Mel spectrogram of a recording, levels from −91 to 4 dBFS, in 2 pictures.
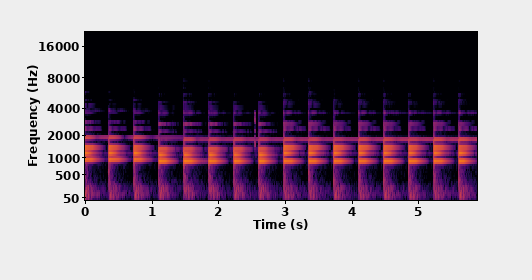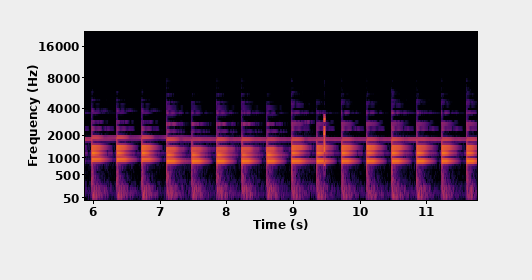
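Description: Two short glitches stand out, at 2.54 to 2.57 s and again at 9.46 to 9.49 s, each a quick blip of roughly 30 ms. They're damaged data in a compressed stream: part of the encoded file got lost or scrambled, so the decoder misread the frames there, lost its place, and had to hunt for the next valid frame header before the audio picked up cleanly again.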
